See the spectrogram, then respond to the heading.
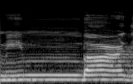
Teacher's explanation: نون ساکن کے بعد حرف با ہے تو یہاں پر اقلاب ہوگا، نون ساکن کو میم سے بدل کر غنہ زمانی کر کے پڑھیں گے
